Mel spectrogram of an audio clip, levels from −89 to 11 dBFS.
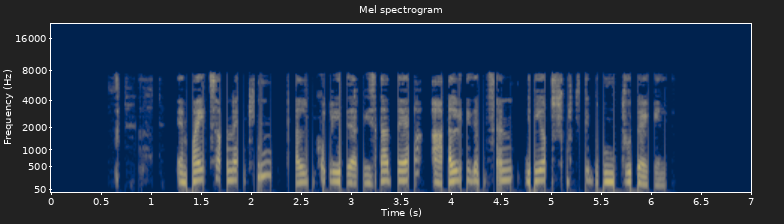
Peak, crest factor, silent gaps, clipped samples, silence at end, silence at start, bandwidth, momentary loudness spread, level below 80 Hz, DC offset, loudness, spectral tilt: -2 dBFS; 22 dB; 1.03-1.08 s, 1.16-1.25 s, 3.42-3.46 s; under 0.1%; 0.85 s; 0.65 s; 7.8 kHz; 13 LU; -52 dBFS; under 0.1%; -23 LUFS; -4.5 dB/octave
